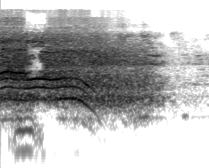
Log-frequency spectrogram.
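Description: A big stadium crowd, in stands decked out in red and black, roars and shouts in celebration after Leão's first goal, loud and dense, with individual voices whooping above the din before the cheering fades away.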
